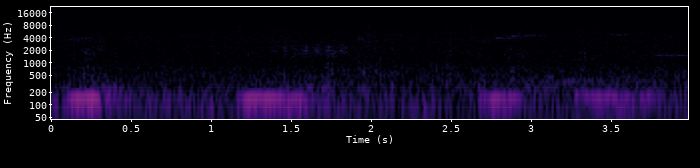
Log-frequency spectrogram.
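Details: Male lion in a zoo enclosure at Dartmoor Zoo, roaring for the first time since arriving on 19 December 2014; four deep, low grunting pulses spaced about a second apart, rather distant, over steady background hiss.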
